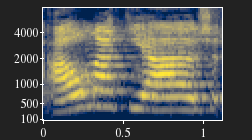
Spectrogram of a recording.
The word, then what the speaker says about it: Il Makiage: on YouTube and find videos on how to pronounce it because it's kind of a long in a weird name so owl maquillage New York is the brand and this is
